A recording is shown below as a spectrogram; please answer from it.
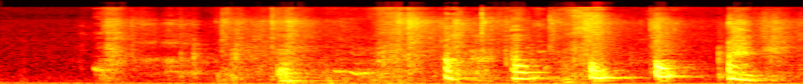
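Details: Pet dog indoors, excited after being told its owner is home, giving a rapid series of high yipping whines, five sharp pulses in the last two seconds, while a woman talks excitedly.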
